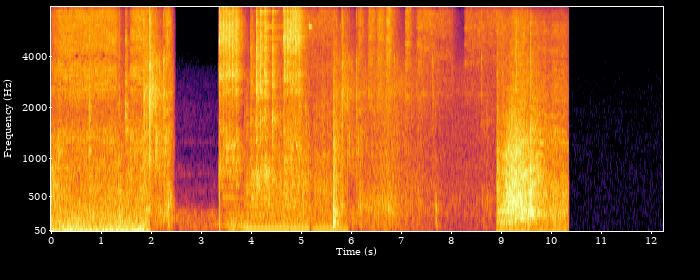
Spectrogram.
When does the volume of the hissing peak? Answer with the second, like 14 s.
2 s.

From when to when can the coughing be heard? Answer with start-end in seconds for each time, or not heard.
not heard.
